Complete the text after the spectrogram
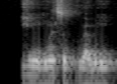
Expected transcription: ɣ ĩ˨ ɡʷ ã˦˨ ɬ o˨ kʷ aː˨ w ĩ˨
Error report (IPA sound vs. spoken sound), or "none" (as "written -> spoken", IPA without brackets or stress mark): ɬ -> s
